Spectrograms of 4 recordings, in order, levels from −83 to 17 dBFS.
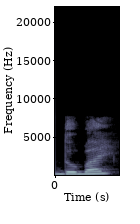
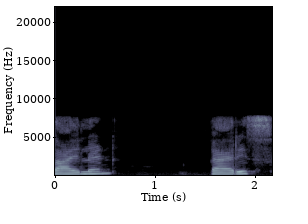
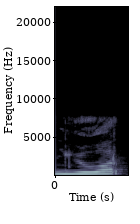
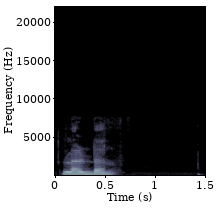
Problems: none marked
